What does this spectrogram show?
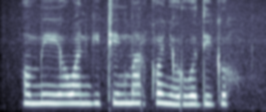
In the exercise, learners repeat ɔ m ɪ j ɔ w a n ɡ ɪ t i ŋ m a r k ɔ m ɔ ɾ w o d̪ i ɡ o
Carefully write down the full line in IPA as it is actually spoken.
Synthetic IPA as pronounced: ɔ m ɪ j ɔ w a n ɡ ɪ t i ŋ m a r k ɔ ɲ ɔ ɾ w o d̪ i ɡ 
